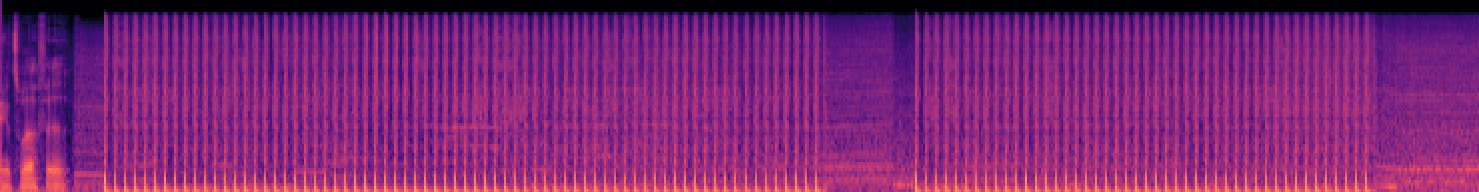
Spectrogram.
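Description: Rapid machine-pistol gunfire rattles in long bursts.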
